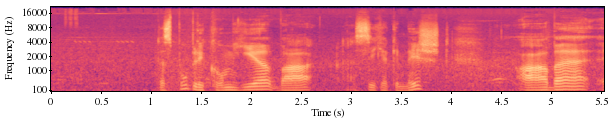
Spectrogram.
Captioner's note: speaking German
